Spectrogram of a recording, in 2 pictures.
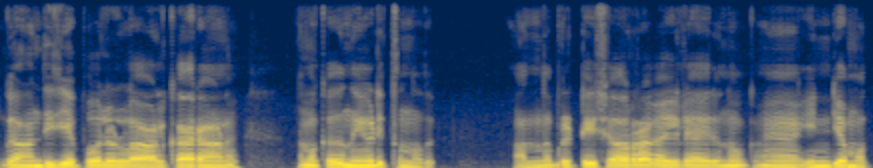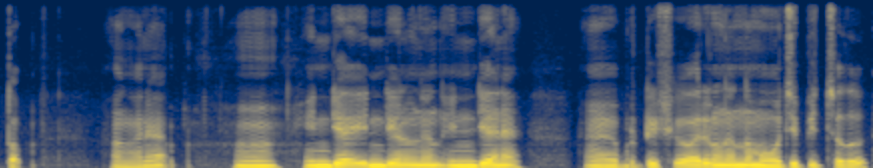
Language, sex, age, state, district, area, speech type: Malayalam, male, 30-45, Kerala, Wayanad, rural, spontaneous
